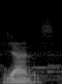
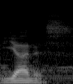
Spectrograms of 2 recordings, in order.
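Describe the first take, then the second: No difference in how they are said.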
